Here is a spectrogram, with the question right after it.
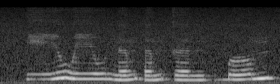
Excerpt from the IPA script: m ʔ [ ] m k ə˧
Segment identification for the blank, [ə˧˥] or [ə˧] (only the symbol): ə˧˥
